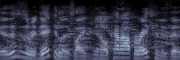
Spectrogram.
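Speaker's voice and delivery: plain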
